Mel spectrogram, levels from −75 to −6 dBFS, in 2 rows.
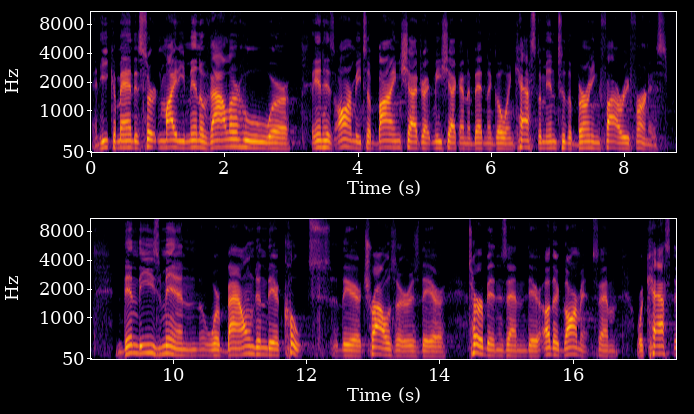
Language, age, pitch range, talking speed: English, 40-59, 125-160 Hz, 155 wpm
